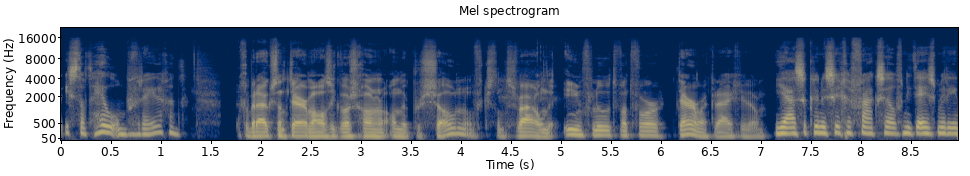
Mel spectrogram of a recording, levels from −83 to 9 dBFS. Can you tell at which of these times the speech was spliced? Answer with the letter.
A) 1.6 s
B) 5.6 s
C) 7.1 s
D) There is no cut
A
